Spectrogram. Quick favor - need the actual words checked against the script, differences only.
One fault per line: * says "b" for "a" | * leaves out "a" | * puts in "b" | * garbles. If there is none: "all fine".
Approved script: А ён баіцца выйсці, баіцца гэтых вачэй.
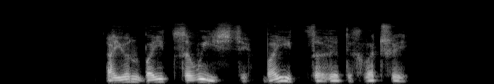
all fine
